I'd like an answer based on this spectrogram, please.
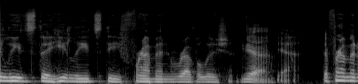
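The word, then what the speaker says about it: Fremen: the he leads the freman revolution yeah yeah the fman are the desert people yes the free men yes which is how I pronounced it until I watched a film adaptation of it yes yes um that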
